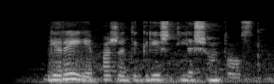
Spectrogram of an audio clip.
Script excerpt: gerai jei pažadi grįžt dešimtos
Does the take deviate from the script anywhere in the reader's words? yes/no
no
